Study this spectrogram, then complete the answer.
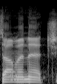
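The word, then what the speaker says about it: Domenech: Is that the way you pronounce it? Dominic, yeah.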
